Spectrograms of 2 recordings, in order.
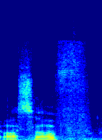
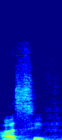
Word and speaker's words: Asif: But when you pronounce that in Pakistan's national language, which is Urdu, we pronounce it as Asif. It's a biblical name. Y en el Urdu se pronuncia como Asif.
